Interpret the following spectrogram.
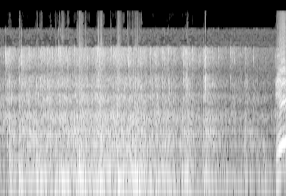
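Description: Many legislators thumping their desks in the assembly chamber: a loud, dense clatter of rapid blows that eases slightly near the end.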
